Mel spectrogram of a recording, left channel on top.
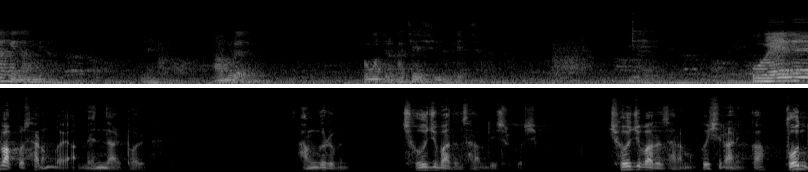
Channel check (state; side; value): different; both; correlation 0.00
